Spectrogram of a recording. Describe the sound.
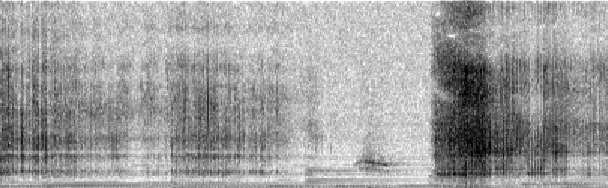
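A man imitating his wife's snoring with his voice, a rough rasping snort that swells near the end, over steady sustained tones.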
